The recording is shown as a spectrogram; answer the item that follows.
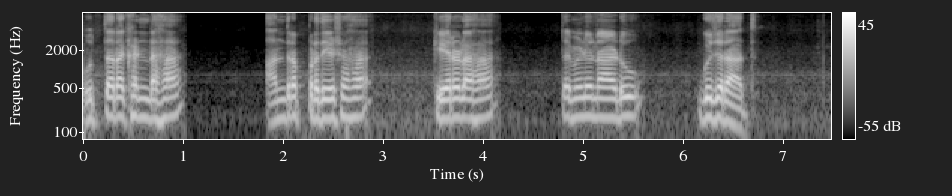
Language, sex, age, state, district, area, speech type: Sanskrit, male, 18-30, Karnataka, Gadag, rural, spontaneous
